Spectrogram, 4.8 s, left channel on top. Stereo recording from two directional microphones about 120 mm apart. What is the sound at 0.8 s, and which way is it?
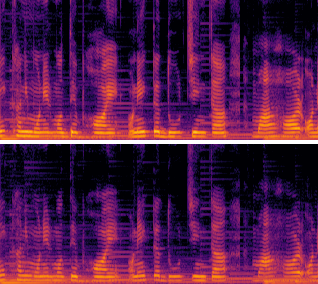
A woman's voice, 50° left (ahead or behind).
